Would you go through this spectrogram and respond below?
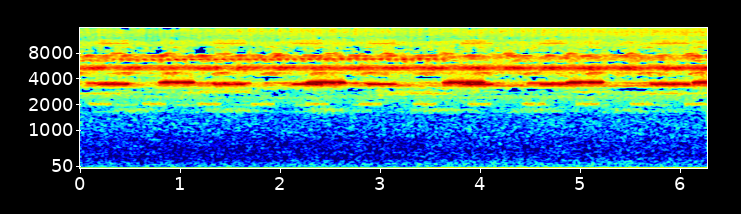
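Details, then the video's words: Evening chorus of crickets in a quiet park, dense shrill trilling held high and constant, with short regular pulses beneath recurring roughly every second; faint low rumble underneath. "Park Serenade: Cricket Sounds in a Peaceful Park | Evening Ambience"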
